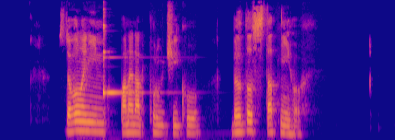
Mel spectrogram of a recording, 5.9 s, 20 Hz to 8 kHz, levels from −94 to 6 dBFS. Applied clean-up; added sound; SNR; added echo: neural mask model RNNoise.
